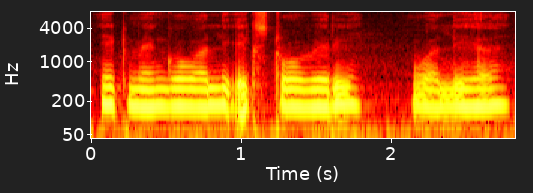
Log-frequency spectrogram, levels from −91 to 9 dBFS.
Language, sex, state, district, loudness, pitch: Hindi, male, Chhattisgarh, Kabirdham, -14 LUFS, 160 Hz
